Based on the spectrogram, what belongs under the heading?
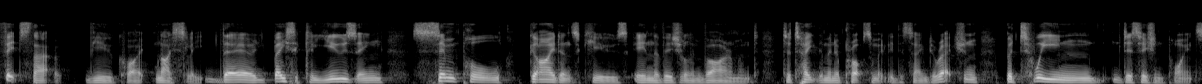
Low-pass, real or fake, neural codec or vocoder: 7.2 kHz; real; none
